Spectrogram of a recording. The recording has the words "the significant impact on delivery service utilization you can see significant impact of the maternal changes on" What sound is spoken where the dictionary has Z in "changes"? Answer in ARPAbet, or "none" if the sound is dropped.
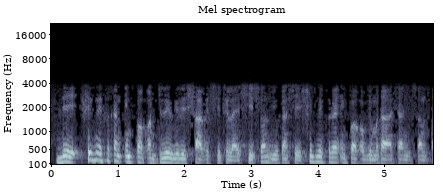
S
